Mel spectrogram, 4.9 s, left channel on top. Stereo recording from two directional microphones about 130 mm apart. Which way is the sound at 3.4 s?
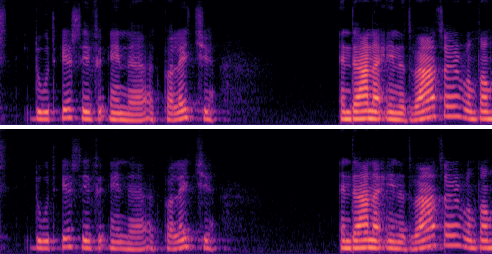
15° left (ahead or behind).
